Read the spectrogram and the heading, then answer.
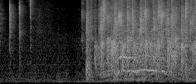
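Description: A few scattered claps, then a sudden burst of loud, sustained applause from several people that keeps going steadily to the end.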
